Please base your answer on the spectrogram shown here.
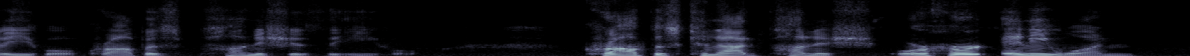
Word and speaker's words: Krampus: Some say Krumpus. Potato. What is the pronouncing? The right pronouncing? Krampus. Krampus. Krampus is the correct Okay.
